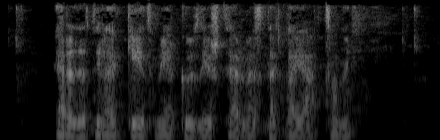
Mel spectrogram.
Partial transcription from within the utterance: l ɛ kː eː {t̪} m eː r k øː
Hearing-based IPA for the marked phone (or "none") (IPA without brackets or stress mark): t̪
